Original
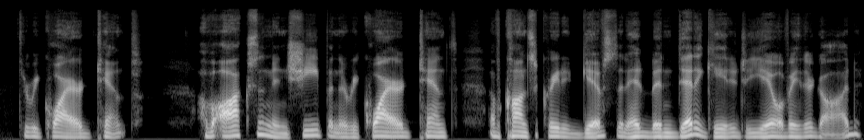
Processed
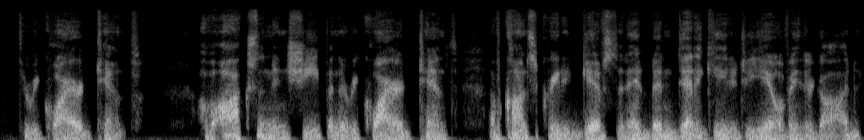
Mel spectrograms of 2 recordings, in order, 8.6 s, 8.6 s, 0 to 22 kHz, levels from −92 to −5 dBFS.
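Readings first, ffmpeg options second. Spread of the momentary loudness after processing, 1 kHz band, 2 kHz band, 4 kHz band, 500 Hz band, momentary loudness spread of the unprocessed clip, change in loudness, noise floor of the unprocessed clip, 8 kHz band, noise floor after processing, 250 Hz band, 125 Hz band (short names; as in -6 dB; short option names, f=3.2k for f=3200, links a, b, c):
10 LU, -8.0 dB, -6.0 dB, -6.0 dB, -6.0 dB, 11 LU, -6.0 dB, -72 dBFS, -5.5 dB, -75 dBFS, -4.0 dB, -5.5 dB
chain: -af "aphaser=in_gain=1:out_gain=1:delay=1.1:decay=0.33:speed=1.2:type=sinusoidal,afftfilt=real='hypot(re,im)*cos(2*PI*random(0))':imag='hypot(re,im)*sin(2*PI*random(1))':win_size=512:overlap=0.75,afreqshift=-50"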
